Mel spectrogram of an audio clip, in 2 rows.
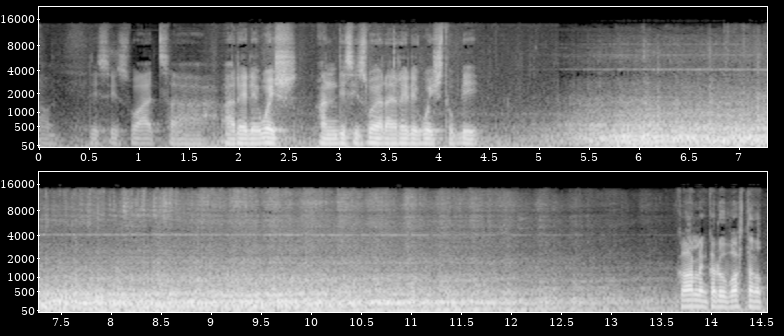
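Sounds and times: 
speech: 0:00.5 - 0:04.6, 0:13.7 - 0:14.5
tram rumbling at a street stop: 0:04.2 - 0:14.5.

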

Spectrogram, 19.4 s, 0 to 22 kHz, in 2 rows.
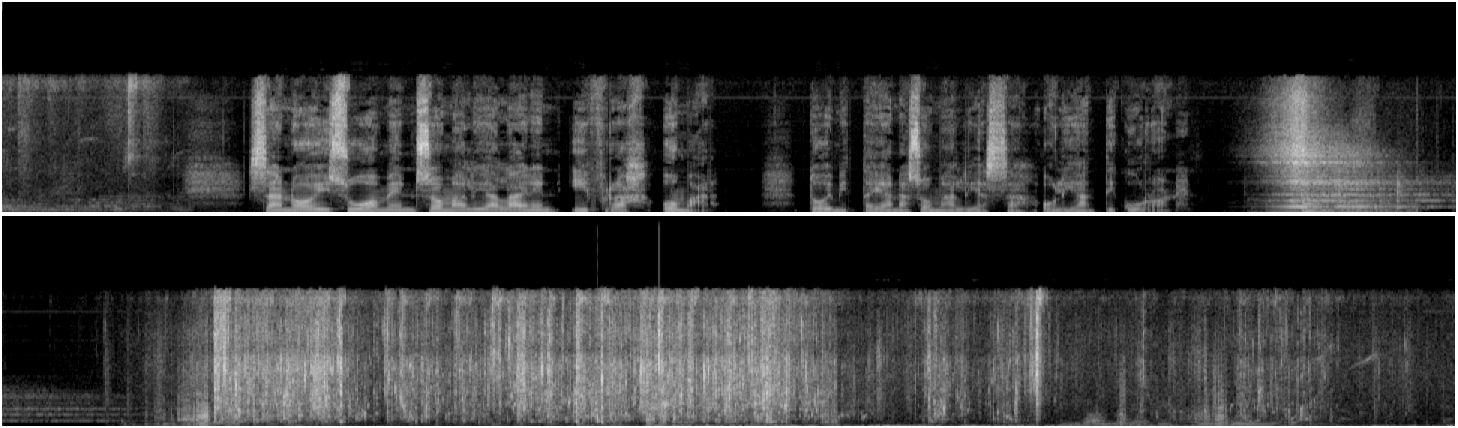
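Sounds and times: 
speech: 0:01.7 - 0:07.9
brief tonal sound: 0:08.3 - 0:10.7
water trickling and splashing as someone washes face and hands in Kenya: 0:11.1 - 0:18.8.

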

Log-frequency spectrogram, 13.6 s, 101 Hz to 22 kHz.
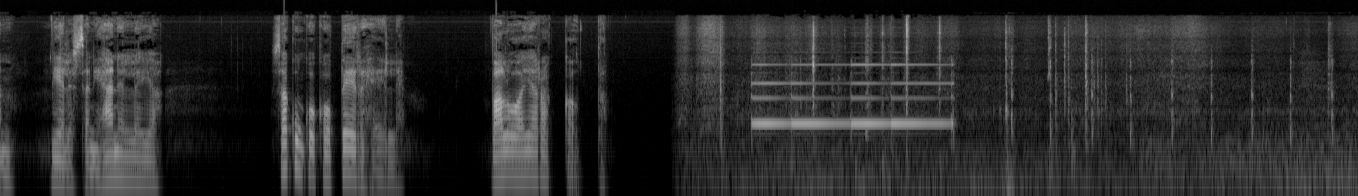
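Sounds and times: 
speech: 0:00.0 - 0:01.7, 0:02.7 - 0:04.1, 0:04.9 - 0:06.1
sharp mechanical clicks of a car being started: 0:07.2 - 0:13.5.

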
